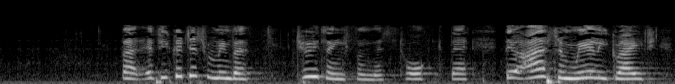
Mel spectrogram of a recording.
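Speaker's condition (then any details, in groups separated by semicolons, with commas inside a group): Spastic cerebral palsy; born 24 weeks premature, not from lack of oxygen, multiple corrective procedures, mixed success; muscular tiredness and weakness, fluctuating fatigue, subtle learning deficits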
